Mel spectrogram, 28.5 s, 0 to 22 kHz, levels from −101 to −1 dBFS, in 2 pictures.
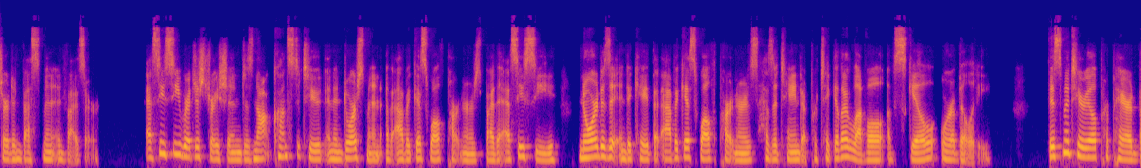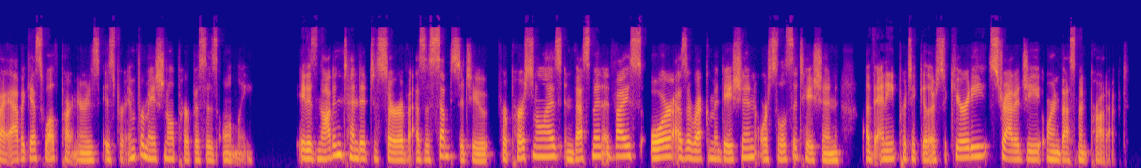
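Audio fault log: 8.45–8.51 s and 12.13–12.19 s, lost packet rebuilt from error correction: about 40 ms, likely two packets, was filled from low-bitrate backup copies, so after "does it indicate that" and "level of skill or" the sound turns briefly rough and noisy, with no gap.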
